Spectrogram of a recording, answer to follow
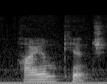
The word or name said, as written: hyam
